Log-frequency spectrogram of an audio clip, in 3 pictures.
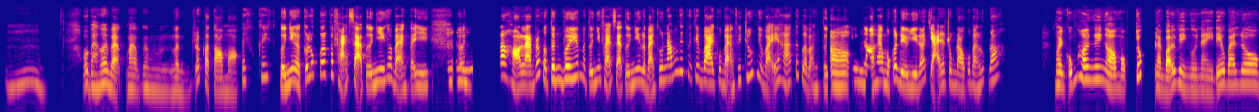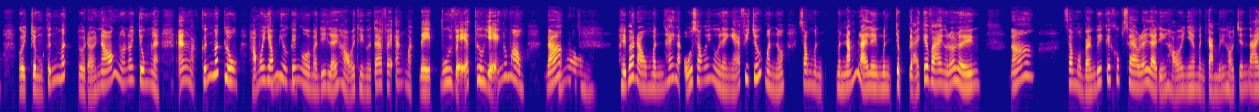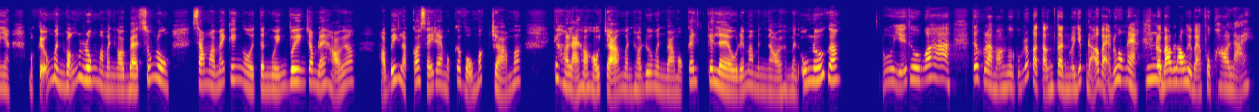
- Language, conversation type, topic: Vietnamese, podcast, Bạn đã từng bị trộm hoặc suýt bị mất cắp khi đi du lịch chưa?
- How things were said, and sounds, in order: distorted speech; static; tapping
